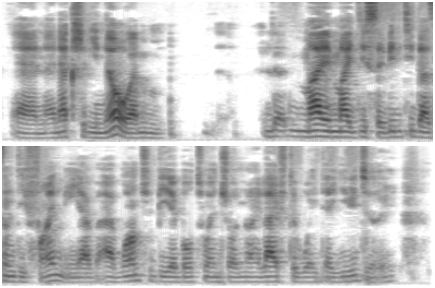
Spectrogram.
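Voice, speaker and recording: A man speaks with a French accent at a fairly low pitch. His pace is moderate and his intonation monotone and flat. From southwest France (Toulouse area). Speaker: scuba diver and AI engineer. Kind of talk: casual interview chat.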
